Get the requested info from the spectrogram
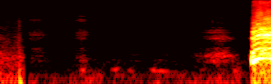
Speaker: what was that sneeze that was a wild one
